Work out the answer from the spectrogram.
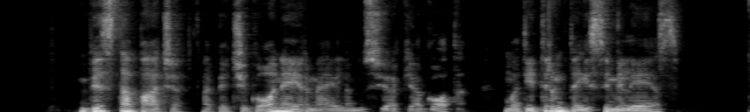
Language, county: Lithuanian, Telšiai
